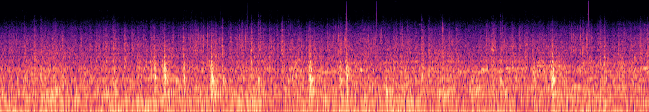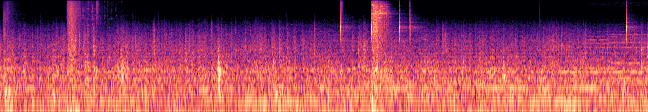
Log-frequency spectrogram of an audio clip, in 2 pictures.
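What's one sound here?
Slow, dark music plays steadily throughout.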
